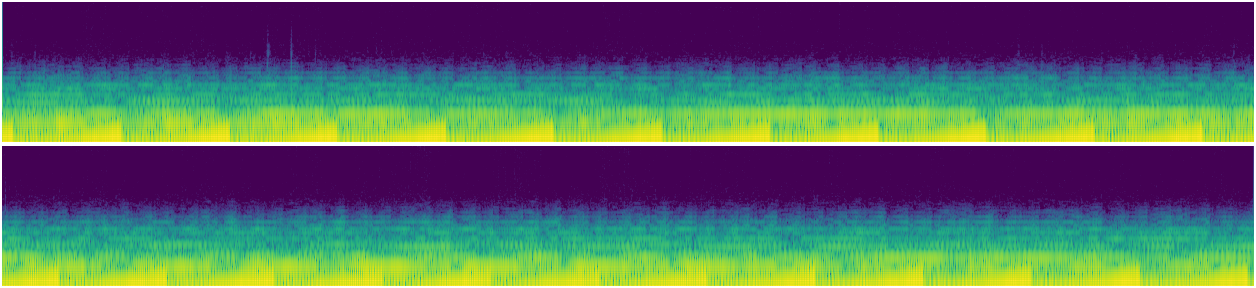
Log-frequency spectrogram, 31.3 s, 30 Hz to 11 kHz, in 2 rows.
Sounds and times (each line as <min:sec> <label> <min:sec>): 0:00.0 Low-frequency hum 0:31.3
